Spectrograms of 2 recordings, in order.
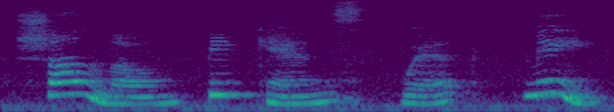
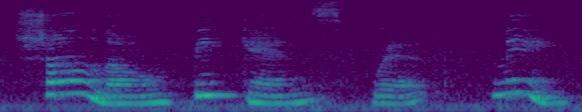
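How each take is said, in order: The two takes are said the same way.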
